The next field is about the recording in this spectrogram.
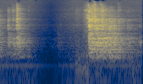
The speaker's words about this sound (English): What ghost slammed that door?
